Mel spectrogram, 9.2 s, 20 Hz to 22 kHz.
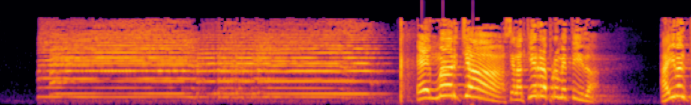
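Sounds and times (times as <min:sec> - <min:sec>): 
trumpet call signalling a camp to set out on the march: 0:00.5 - 0:05.4
speech: 0:05.6 - 0:08.1, 0:08.8 - 0:09.2.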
